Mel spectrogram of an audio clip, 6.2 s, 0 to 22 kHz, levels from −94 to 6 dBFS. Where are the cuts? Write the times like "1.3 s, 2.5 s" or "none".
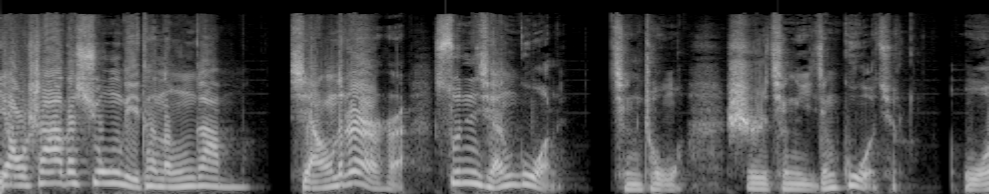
1.7 s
